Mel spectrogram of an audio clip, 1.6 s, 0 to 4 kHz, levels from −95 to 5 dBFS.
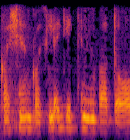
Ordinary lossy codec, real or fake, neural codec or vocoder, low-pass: AAC, 24 kbps; fake; codec, 16 kHz, 8 kbps, FunCodec, trained on LibriTTS, 25 frames a second; 3.6 kHz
